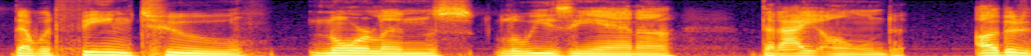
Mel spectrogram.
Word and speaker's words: Orleans: Mitchell actually looked up the official pronunciation of Orleans. Here we go. Orleans. So yeah, it is definitely Orleans.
